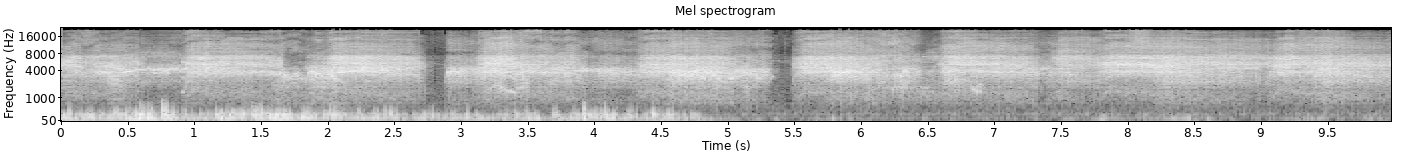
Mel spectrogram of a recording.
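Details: Common myna gathering insects to feed its young: a run of harsh, rasping hiss-like bursts, roughly one per second with short gaps, over low rumbling background noise that stops halfway through.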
